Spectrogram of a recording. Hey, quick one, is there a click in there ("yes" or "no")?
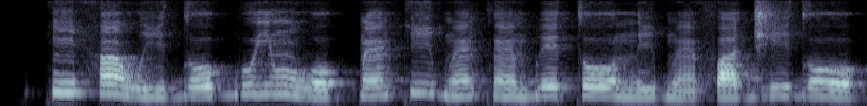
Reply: no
